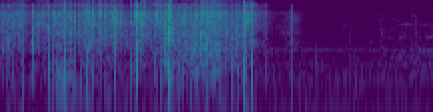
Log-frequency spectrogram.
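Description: Plastic food packaging crinkling as it is handled, a dense crackle for just over a second that then stops.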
